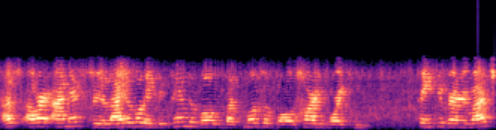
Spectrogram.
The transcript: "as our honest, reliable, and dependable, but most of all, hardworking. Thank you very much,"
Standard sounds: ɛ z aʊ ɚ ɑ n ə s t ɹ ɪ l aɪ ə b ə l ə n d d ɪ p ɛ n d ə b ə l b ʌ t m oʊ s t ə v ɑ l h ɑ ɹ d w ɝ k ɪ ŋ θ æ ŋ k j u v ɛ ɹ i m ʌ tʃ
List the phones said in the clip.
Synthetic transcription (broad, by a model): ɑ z aʊ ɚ ɑ n ə s t ɹ ɪ l aɪ ə b ə l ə n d d ɪ p ɛ n d ə b ə l b ʌ t m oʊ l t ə p ɑ l h ɑ ɹ d w ɝ k ɪ ŋ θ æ ŋ k j u v ɛ ɹ i m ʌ tʃ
